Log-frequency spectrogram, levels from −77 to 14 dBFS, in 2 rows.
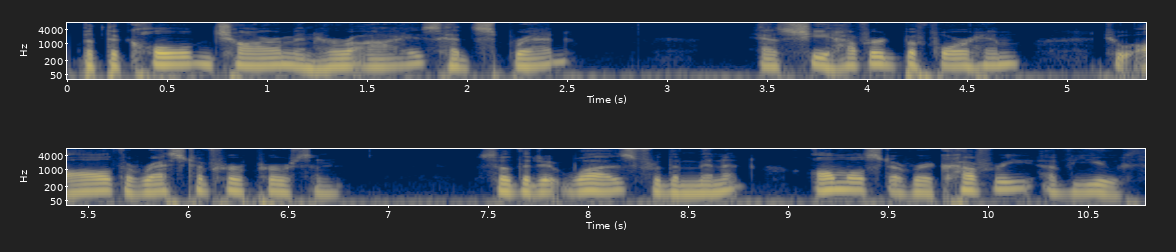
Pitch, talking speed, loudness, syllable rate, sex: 130 Hz, 185 wpm, -20 LUFS, 5.3 syllables/s, male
